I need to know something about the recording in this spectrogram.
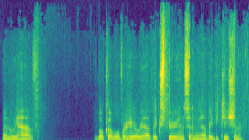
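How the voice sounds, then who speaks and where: Low-pitched, monotone man teaching coding. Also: vocal fry, poor audio. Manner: informal, halting, step-by-step explaining. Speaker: programming tutorial instructor. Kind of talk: casual screen-recorded coding walkthrough, thinking aloud.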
